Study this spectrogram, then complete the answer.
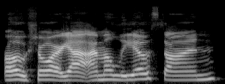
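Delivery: ordinary delivery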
